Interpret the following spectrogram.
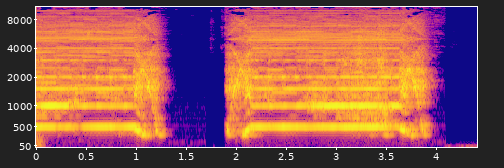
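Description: Stepper motor on a micro-stepping drive, microstepped 16x, moving a belt-driven linear stage at low speed: a steady whine with a clear tone and many overtones. The whine rises in pitch as each move starts and falls as it stops. It comes in two moves with about half a second of silence between them. At this low speed the stepper is pretty noisy despite the microstepping.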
